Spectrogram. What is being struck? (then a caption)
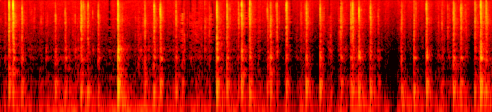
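Cotton pillow filled with cherry pits. Fingernails rapidly tap and scratch on a cotton cushion filled with cherry pits. The result is a dense run of dull, low, dry taps with brief rattling clicks from the shifting pits, each dying away almost instantly.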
